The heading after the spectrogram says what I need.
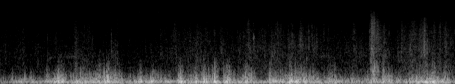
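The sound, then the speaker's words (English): Wind blowing hard outdoors and buffeting the microphone, a steady low rumble with uneven gusts swelling and easing throughout. “Man, the wind is getting it today.”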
